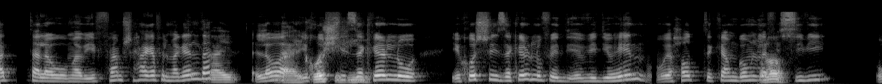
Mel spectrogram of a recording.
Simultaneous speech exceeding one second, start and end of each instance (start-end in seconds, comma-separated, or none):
2.0-3.7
